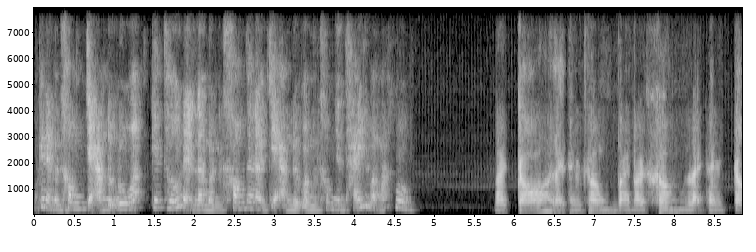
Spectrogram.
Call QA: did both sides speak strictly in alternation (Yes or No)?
Yes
